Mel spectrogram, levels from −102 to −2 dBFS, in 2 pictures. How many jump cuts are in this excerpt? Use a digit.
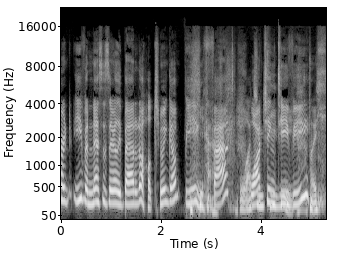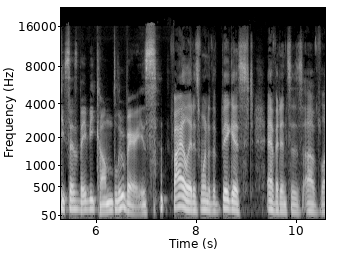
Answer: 1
